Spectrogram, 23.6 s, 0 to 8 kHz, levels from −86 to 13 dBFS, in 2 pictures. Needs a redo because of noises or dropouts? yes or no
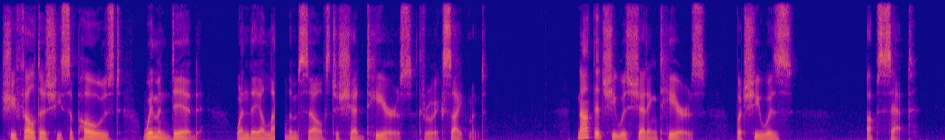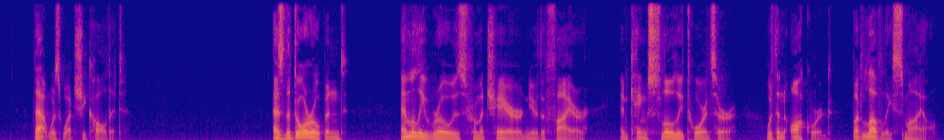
yes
